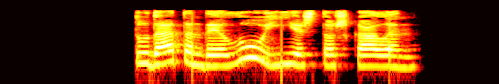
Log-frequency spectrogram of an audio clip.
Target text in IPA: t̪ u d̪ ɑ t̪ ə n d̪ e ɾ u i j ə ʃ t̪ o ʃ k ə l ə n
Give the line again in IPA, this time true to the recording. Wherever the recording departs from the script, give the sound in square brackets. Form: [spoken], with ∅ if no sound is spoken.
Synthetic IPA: t̪ u d̪ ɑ t̪ ə n d̪ e [l] u i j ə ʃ t̪ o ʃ k [ɑ] l ə n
